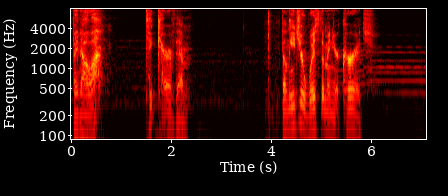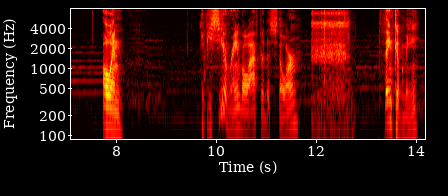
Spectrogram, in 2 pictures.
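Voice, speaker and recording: A man voicing a dying young woman who gives gentle, wise last words in a tabletop game. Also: medium pitch, expressive, slow pace, pauses often, soft background music. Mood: tender. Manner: soft farewell speech, wry.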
